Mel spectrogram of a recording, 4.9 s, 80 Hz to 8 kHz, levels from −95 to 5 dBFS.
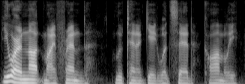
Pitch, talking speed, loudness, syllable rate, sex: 110 Hz, 110 wpm, -20 LUFS, 3.8 syllables/s, male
